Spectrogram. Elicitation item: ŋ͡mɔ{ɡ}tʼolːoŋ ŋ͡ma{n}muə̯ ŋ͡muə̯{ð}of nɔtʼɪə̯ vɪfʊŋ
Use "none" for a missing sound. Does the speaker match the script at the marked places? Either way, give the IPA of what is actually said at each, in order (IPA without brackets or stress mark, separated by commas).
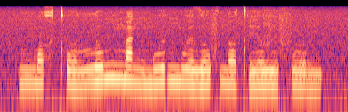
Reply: x, ŋ, ð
